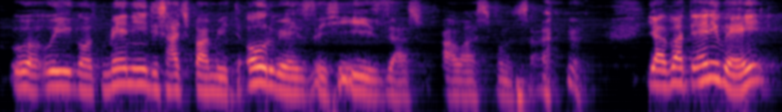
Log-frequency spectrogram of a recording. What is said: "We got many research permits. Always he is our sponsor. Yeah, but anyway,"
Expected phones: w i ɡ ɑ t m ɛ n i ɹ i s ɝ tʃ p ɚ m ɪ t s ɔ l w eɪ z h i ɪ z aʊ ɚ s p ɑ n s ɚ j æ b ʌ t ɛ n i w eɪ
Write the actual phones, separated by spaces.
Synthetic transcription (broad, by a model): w i ɡ ɑ t m ɛ n i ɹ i s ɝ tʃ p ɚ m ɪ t ɔ l w eɪ z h i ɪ s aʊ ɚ s p ɑ n s ɚ j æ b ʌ t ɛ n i w eɪ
